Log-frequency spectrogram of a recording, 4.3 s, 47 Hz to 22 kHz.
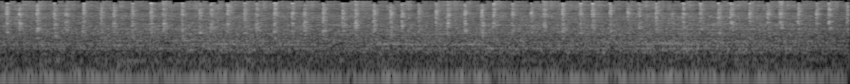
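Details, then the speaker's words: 1978 Ford F150 V8, cold start at about 86°F ground, during appraisal: rapid even ticking puffs over lumpy cold idle in time with firing, from exhaust leaks up top; otherwise no knocking, possibly some fan noise. "we got a few exhaust leaking up there"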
